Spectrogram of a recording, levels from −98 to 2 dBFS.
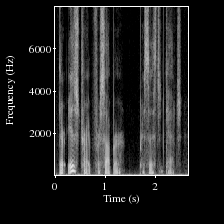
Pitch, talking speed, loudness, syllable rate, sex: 200 Hz, 155 wpm, -21 LUFS, 6.0 syllables/s, female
